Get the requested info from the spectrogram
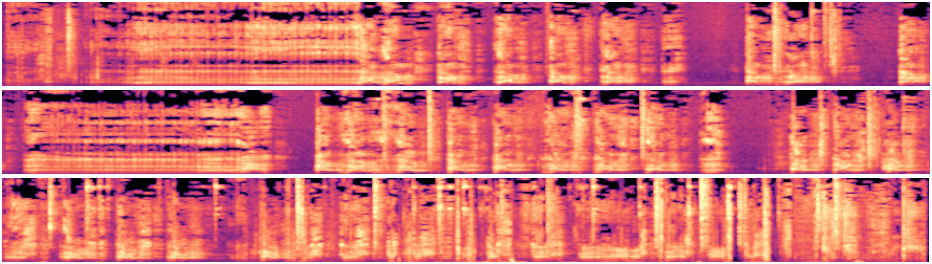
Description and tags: Pooh Bear attacks me for a treat
My dog Pooh Bear wanted a dog treat so bad, she "attacked" my recorder. What a lardass she is. LOL
monster, dog, guttoral, snarl, growl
